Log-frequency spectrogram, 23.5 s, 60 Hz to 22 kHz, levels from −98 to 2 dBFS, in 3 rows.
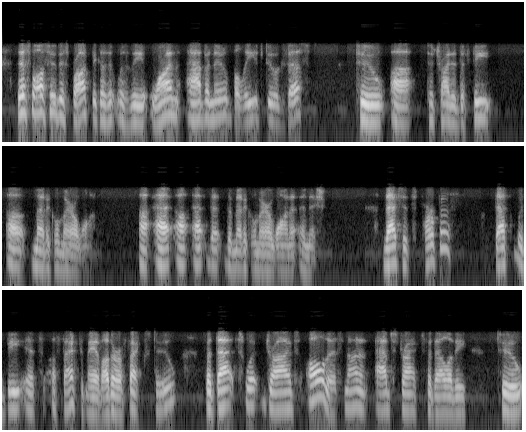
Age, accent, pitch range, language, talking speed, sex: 60-79, American, 145-180 Hz, English, 145 wpm, male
